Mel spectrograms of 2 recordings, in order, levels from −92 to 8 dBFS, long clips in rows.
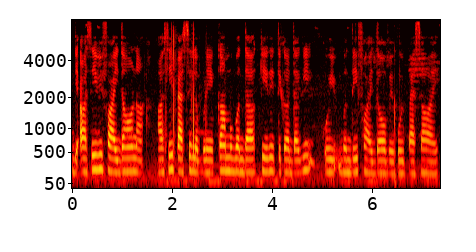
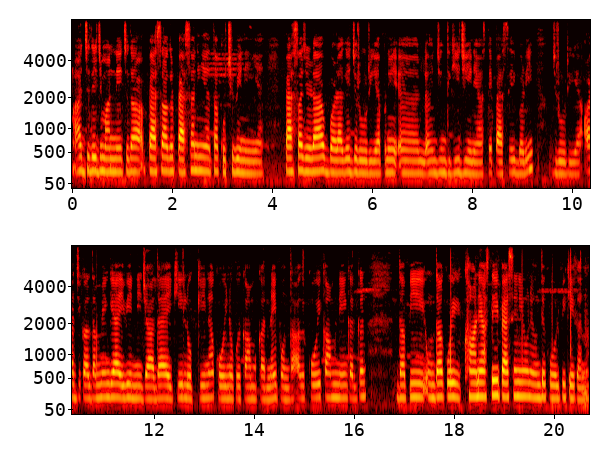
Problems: none marked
